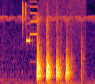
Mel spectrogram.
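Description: Knocking on a bedroom window: four firm, evenly spaced knocks and a softer fifth, preceded by a brief high electronic beep over a faint steady hum.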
